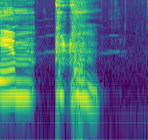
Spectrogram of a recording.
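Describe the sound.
A fairly loud voiced throat clearing, then after a brief pause a rough cough-like burst, followed by quiet.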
